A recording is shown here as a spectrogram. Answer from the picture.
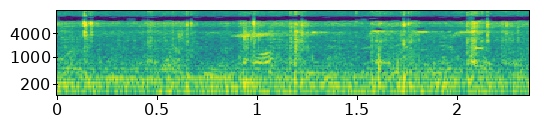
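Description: Walking footsteps on a dirt trail: short sharp knocks about two a second, with people's voices nearby.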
